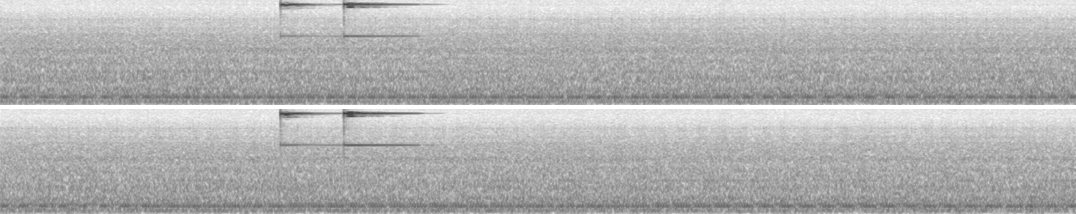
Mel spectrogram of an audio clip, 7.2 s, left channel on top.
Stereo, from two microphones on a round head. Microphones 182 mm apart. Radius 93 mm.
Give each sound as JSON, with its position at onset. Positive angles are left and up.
{"t": 1.9, "sound": "a bell", "side_deg": -15, "distance_m": 1.0}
